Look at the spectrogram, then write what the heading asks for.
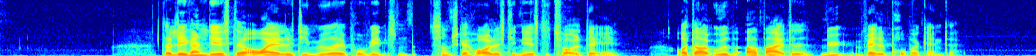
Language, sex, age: Danish, male, 46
